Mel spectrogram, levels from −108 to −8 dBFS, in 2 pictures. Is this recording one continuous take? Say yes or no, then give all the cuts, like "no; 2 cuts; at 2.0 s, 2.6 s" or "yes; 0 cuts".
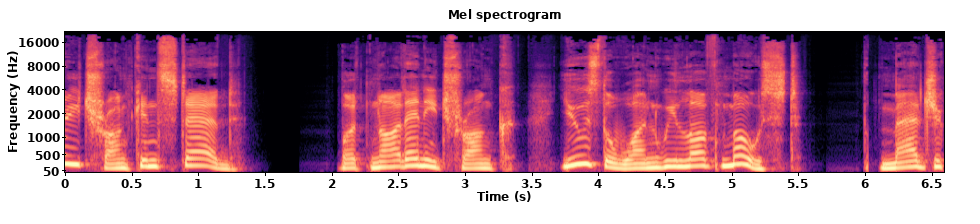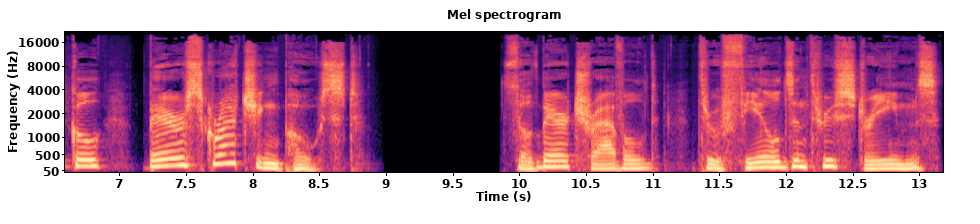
no; 2 cuts; at 6.0 s, 10.1 s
